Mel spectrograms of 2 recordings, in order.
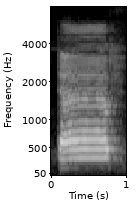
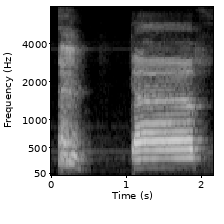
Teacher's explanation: काफ जुबान की जड़ और हलक के सख्त हिस्से से अदा होते हैं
